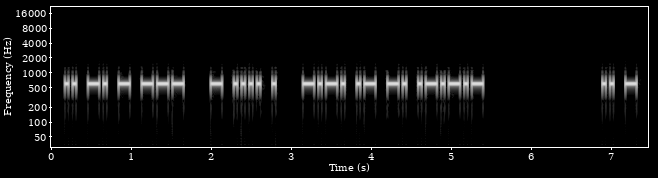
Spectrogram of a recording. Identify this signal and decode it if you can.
Morse code, heard as a keyed tone, about 25 wpm, 600 Hz. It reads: INTO THE CAN. IT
